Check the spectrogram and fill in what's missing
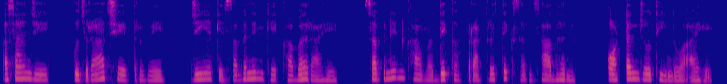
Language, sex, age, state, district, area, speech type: Sindhi, female, 30-45, Gujarat, Surat, urban, spontaneous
